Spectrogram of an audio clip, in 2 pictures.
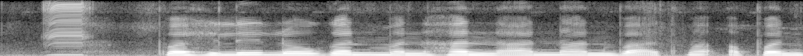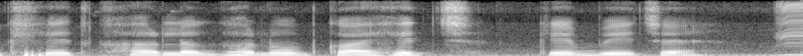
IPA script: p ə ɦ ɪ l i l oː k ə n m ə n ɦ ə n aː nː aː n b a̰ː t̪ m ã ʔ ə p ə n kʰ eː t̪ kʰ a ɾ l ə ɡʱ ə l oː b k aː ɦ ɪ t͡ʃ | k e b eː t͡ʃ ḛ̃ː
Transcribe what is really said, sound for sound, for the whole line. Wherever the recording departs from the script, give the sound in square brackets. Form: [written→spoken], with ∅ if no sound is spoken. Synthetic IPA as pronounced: p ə ɦ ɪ l i l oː [k→ɡ] ə n m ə n ɦ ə n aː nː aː n b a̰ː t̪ m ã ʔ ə p ə n kʰ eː t̪ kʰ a ɾ l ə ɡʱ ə l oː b k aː ɦ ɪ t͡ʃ | k e b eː t͡ʃ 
